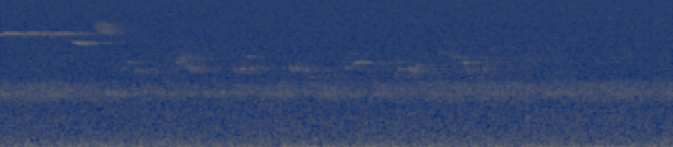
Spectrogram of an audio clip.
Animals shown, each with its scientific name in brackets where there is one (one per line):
American Robin (Turdus migratorius)
American Crow (Corvus brachyrhynchos)
Black-throated Green Warbler (Setophaga virens)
